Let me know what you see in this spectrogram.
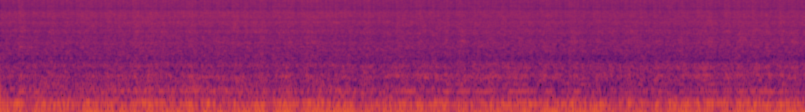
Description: Cold starting after fixing vacuum leaks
